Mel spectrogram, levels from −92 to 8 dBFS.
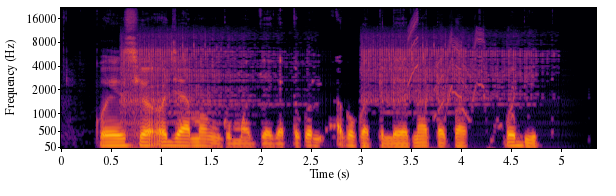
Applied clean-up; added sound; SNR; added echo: classical method spectral subtraction.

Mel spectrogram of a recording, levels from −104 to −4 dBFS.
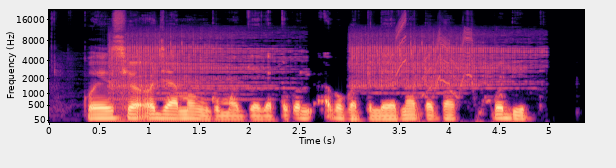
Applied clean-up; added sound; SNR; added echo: classical method Wiener filter.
